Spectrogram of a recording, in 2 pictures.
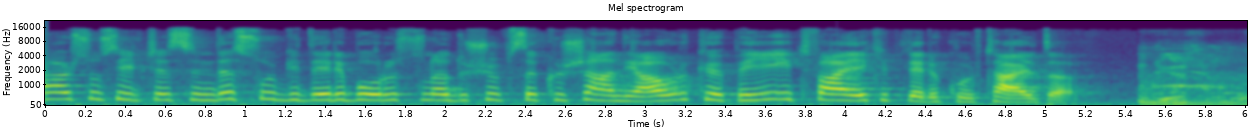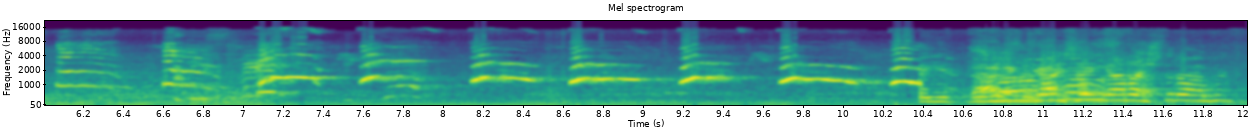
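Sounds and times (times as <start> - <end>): puppy yelping: 5.5 - 11.4.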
